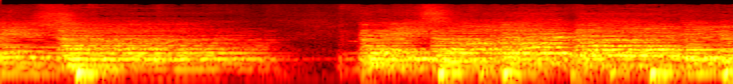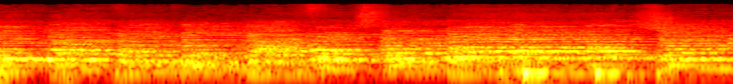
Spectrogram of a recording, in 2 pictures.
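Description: Choir and congregation singing a hymn together, with a brief pause between lines about two seconds in.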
